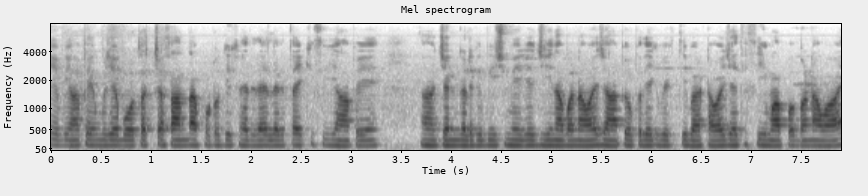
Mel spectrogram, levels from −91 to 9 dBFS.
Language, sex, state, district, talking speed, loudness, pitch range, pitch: Hindi, male, Haryana, Rohtak, 295 wpm, -20 LUFS, 125-130 Hz, 130 Hz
